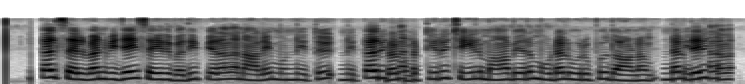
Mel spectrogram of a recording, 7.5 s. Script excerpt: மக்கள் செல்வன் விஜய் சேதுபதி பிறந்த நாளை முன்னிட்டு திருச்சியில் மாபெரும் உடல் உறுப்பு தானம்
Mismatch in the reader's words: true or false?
true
